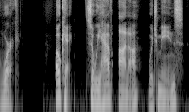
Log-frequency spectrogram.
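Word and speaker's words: أنا: The word for I in Arabic is ana. Pretty simple, right? Sounds just like it's spelled.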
